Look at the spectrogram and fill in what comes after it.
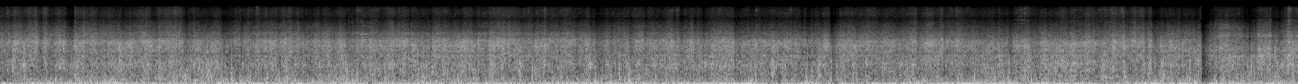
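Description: Passenger train running steadily at speed, heard from aboard beside an open carriage window: a continuous rumble of wheels on the rails.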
